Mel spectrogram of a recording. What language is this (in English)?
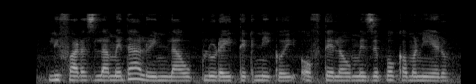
Esperanto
